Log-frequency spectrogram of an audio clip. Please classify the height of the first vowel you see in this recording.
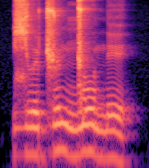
high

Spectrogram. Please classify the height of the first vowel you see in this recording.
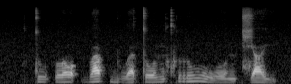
high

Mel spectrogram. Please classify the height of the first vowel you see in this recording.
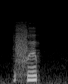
mid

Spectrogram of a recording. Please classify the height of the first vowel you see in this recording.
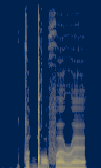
high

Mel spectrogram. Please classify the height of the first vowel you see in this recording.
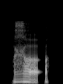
low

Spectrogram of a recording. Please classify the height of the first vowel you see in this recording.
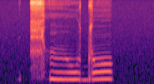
high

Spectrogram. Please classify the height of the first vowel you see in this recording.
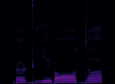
mid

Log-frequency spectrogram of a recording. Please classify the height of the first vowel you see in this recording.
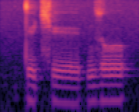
high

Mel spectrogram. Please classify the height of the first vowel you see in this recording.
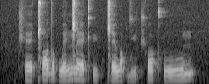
mid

